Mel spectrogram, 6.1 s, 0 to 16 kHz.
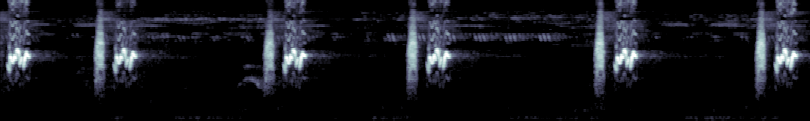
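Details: Gacor sooty-headed bulbul calling a rival and luring wild bulbuls: a sharp broadband click followed by a bubbly warbled phrase, repeated about every 1.2 seconds, five times, in a quiet setting.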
